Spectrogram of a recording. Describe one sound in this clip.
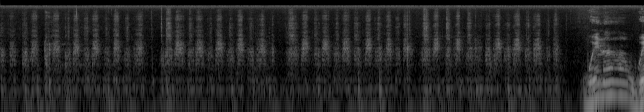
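A coin scratches rapidly across a scratch card.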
